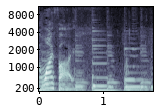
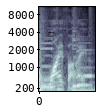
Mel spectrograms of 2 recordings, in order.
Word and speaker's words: Wi-Fi: It was just put there to make it rhyme with hi-fi, which is an old audio term. Now, before I explain about Wi-Fi, or wireless internet, I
